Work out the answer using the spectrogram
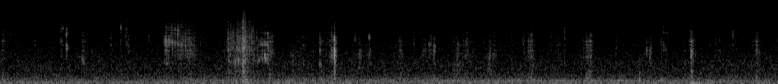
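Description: Close-up mouth sounds of biting into and chewing a breaded fried mozzarella stick: soft crunches of the fried crust with wet clicks. The crunching is loudest about two seconds in.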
